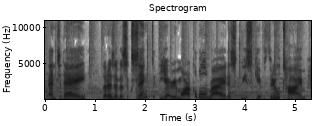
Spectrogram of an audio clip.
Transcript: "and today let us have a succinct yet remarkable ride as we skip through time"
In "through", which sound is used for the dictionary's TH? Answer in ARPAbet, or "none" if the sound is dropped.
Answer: TH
